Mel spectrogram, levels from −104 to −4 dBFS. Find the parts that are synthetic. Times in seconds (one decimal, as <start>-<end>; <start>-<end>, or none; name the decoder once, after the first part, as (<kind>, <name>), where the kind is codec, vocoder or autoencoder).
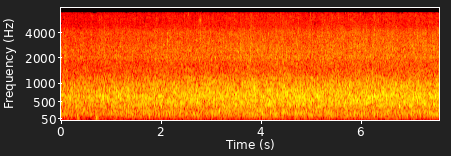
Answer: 3.5-4.5 (vocoder, Vocos)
